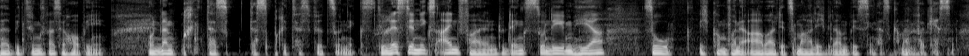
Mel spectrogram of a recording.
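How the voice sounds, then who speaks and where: A man talks at a moderate pace in a very deep, low voice with a dark, mellow tone, somewhat breathy, with ordinary pitch variation and a dry, close sound with no echo. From Heilbronn area, Baden-Württemberg. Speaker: painter. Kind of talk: casual interview chat.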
